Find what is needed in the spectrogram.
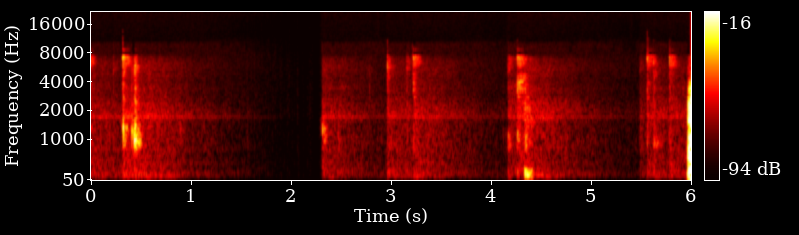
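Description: A handful of faint, scattered computer mouse clicks.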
